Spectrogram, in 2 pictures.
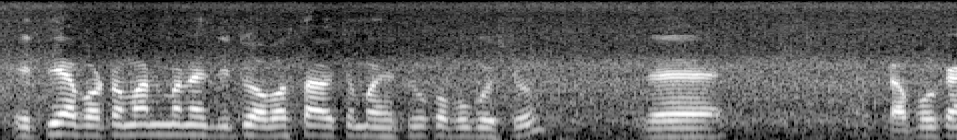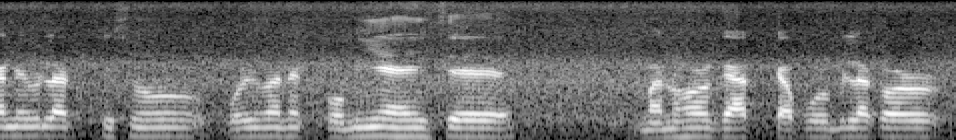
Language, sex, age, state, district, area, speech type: Assamese, male, 45-60, Assam, Sonitpur, rural, spontaneous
